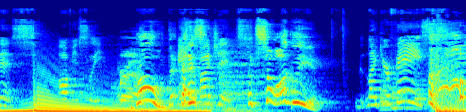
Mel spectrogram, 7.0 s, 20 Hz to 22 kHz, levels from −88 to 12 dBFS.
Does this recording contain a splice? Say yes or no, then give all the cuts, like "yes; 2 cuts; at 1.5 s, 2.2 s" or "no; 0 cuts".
no; 0 cuts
